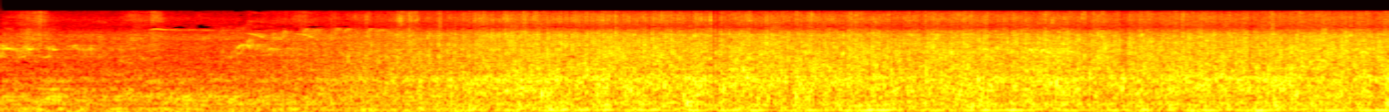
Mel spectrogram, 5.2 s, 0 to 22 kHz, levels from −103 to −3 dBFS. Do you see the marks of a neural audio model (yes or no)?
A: no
